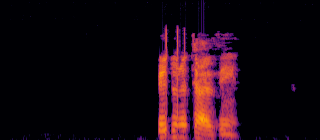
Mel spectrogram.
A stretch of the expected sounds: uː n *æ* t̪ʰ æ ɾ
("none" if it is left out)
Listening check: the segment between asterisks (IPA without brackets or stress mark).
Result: e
